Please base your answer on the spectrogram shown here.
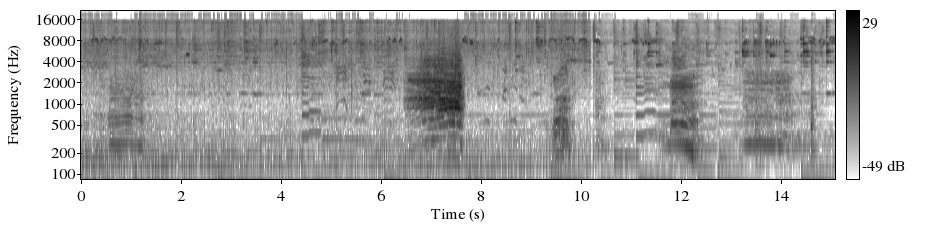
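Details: Cows and oxen herded to the livestock barn, calling friends to the pen: scattered moos of varying pitch, a louder bellow near seven seconds and others around ten, twelve and fourteen seconds, over a soft tonal background.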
